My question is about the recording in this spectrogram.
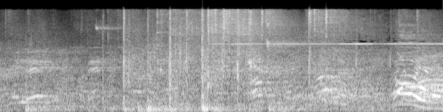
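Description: Quick run of stamps and knocks from sabre fencers' footwork on the piste, amid voices in a large echoing hall. About two-thirds of the way in, a steady high electronic tone starts and holds: the scoring machine registering a touch.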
